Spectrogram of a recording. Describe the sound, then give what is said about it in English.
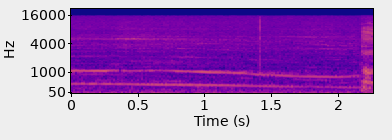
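A long, smooth tonal moan from a bowhead whale, one sustained note with harmonics that slowly glides downward in pitch, heard alone and fairly steady before a brief noisy burst at the end. “That is, in fact, a bowhead whale.”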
